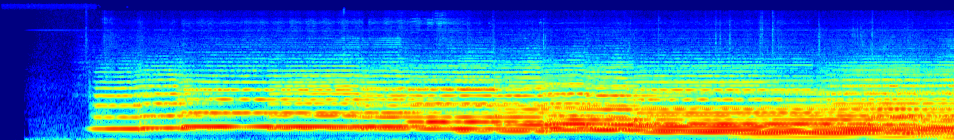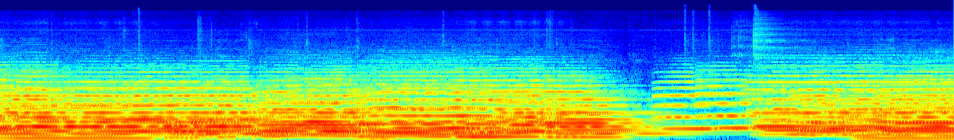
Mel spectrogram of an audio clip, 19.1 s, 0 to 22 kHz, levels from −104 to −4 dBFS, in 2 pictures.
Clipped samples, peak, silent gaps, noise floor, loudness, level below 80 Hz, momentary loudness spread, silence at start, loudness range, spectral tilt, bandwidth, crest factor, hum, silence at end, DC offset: under 0.1%; -4 dBFS; none; -70 dBFS; -19 LUFS; -40 dBFS; 6 LU; 0.9 s; 4 LU; -9.5 dB/octave; 5.8 kHz; 14 dB; none; 0 s; under 0.1%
